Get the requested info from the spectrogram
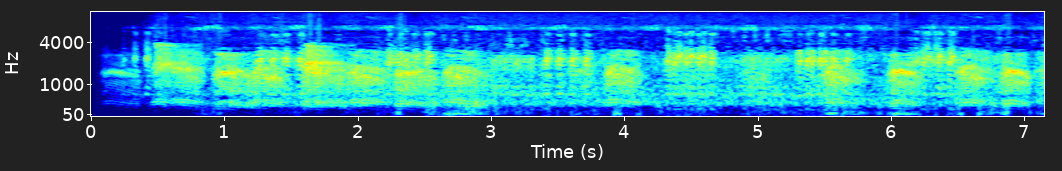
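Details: Indian bullfrogs at Mahadev Pahadi, India, inflating blue vocal sacs, croak in a dense, overlapping chorus of rough, nasal pulses.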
